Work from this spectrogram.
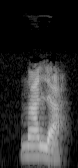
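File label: "наля", Komi, female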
